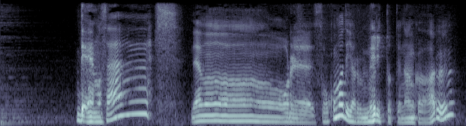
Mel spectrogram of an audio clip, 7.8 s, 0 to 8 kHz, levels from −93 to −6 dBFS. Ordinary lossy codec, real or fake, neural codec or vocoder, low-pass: none; real; none; 7.2 kHz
